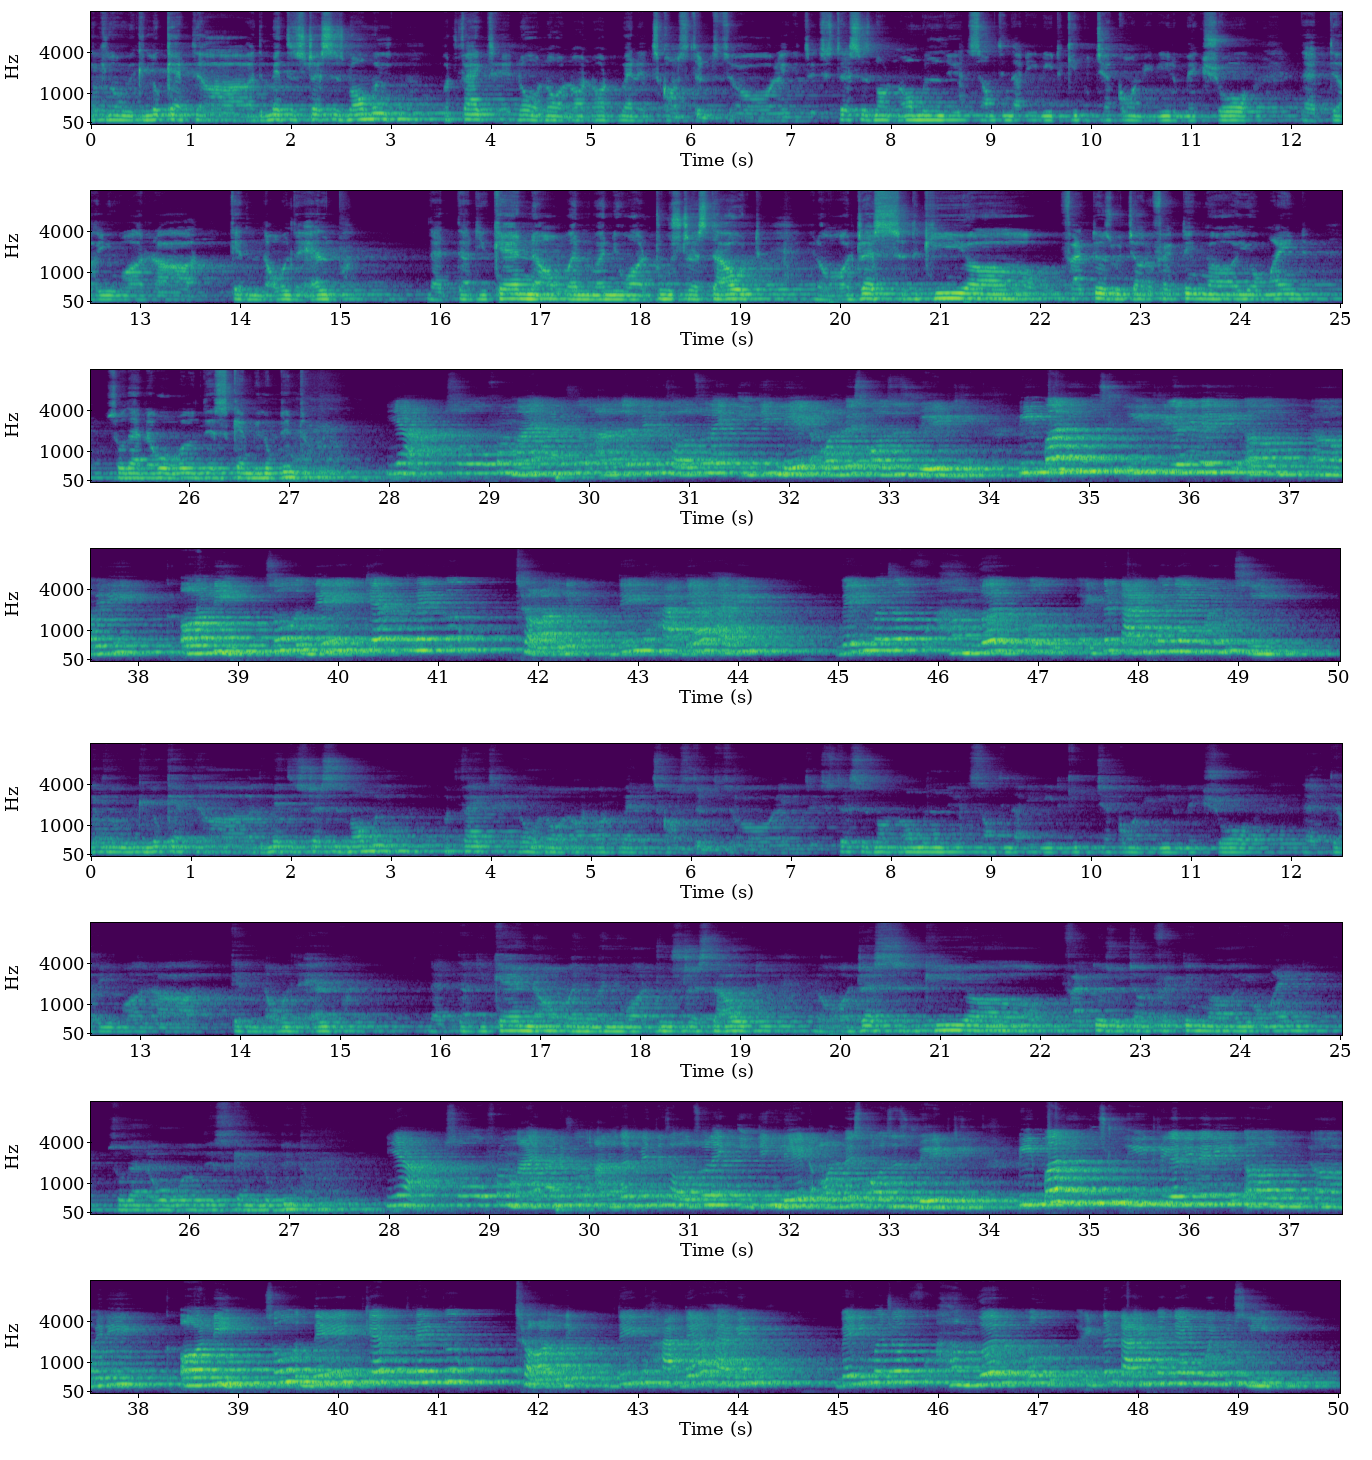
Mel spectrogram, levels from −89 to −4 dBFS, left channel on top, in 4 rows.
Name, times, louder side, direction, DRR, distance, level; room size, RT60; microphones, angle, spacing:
voice 1, 0.0-3.2 3.5-11.7 12.1-13.6 13.9-15.1 15.9-24.7 25.2-27.7 34.9-35.0, left 4 dB, 65° left, 10 dB, 0.3 m, -29 dB
voice 2, 28.0-37.9 38.4-39.0 39.3-41.3 41.8-44.2 45.0-49.3, equal, 70° right, -4 dB, 1.5 m, -25 dB
12.0 x 4.9 x 2.6 m, 2.7 s
head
